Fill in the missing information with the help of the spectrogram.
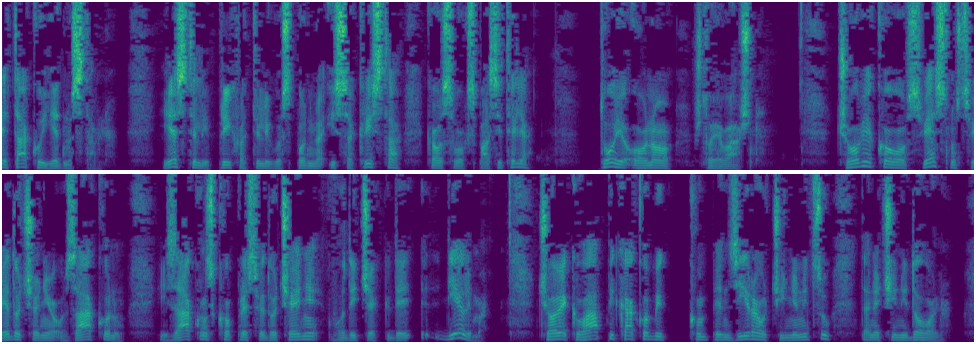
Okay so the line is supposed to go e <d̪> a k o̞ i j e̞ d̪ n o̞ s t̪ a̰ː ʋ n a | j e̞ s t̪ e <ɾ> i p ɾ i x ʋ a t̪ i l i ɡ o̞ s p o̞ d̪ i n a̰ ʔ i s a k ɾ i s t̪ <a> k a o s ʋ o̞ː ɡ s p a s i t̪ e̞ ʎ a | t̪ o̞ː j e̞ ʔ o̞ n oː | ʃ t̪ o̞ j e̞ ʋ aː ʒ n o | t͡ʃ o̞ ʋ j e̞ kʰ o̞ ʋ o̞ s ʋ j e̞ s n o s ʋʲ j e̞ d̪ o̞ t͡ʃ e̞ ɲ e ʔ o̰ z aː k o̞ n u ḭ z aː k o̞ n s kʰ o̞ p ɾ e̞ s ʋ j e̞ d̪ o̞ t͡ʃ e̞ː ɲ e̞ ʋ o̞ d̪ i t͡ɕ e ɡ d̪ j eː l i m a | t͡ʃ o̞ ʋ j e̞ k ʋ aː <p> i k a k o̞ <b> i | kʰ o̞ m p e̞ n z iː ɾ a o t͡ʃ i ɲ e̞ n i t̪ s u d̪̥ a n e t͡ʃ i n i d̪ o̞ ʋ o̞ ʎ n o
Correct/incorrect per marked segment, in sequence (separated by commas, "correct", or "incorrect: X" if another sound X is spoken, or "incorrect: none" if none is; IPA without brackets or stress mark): incorrect: t̪, incorrect: l, correct, correct, correct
